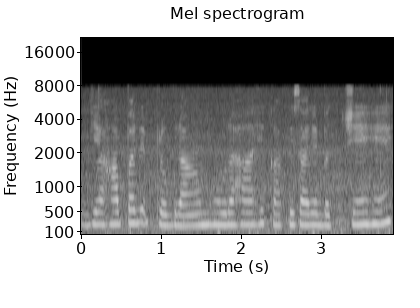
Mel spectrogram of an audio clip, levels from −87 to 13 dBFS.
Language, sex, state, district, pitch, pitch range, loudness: Hindi, female, Uttar Pradesh, Lucknow, 235 Hz, 230-245 Hz, -14 LUFS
